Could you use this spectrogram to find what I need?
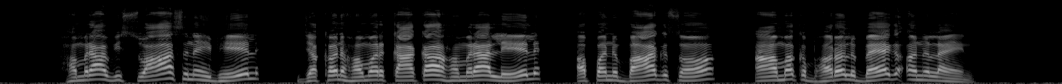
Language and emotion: Maithili, surprised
